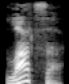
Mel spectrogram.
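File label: "lotsa", British English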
